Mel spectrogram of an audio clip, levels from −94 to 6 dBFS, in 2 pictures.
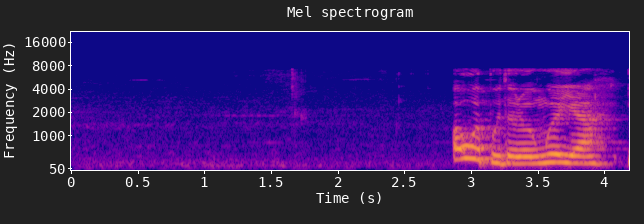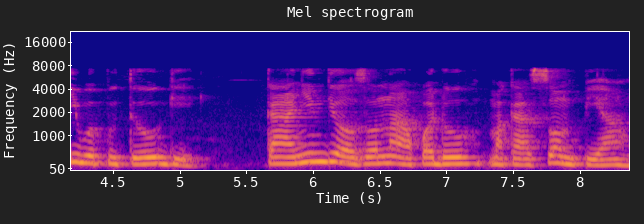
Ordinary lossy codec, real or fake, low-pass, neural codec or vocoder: none; real; 7.2 kHz; none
